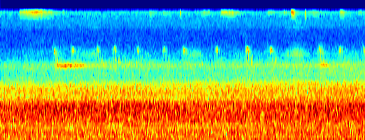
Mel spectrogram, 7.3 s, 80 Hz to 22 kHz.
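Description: Steady rumble of a distant approaching freight train of tank wagons hauled by a VL80S electric locomotive, with short high chirps repeating about three times a second from about a second in.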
